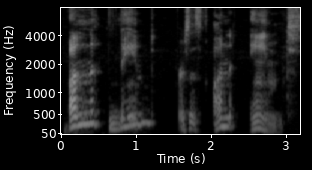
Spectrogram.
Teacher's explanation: doubled consonants, both consonant is pronounced, and this is uncommon in English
